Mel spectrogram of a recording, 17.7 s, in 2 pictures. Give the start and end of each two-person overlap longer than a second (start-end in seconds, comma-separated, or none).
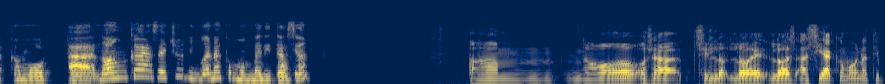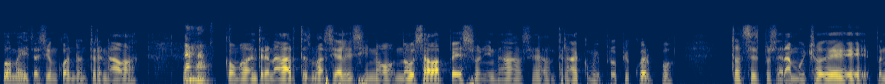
none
